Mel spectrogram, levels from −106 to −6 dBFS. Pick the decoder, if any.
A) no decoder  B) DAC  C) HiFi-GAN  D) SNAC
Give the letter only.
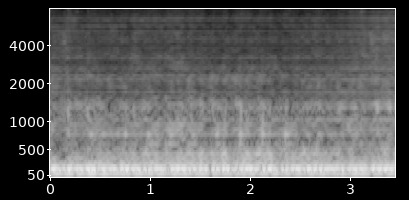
C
